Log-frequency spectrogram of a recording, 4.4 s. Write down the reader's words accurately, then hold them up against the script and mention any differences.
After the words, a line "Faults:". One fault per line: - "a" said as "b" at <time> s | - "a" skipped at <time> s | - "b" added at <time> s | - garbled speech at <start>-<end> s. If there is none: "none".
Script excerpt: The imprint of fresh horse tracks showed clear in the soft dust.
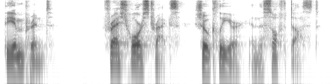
The imprint fresh horse tracks show clear in the soft dust.
Faults:
- "of" skipped at 0.7 s
- "showed" said as "show" at 2.6 s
